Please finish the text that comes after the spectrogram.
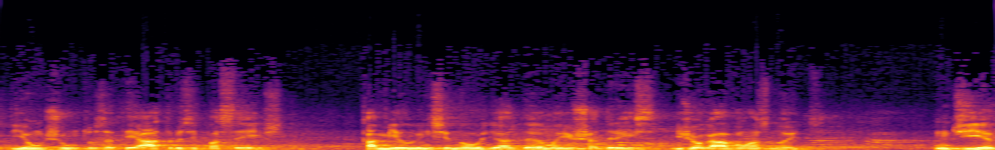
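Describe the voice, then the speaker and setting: Narrator, male, mid-pitched, reading literary radio drama text in a noisy, reverberant hall. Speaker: narrator of a school radio play. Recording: echoey hall with clear noise.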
